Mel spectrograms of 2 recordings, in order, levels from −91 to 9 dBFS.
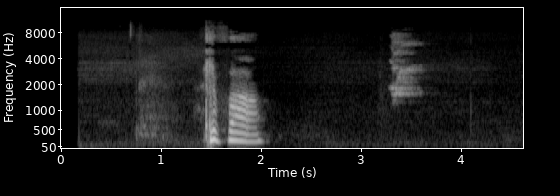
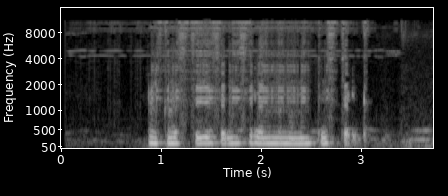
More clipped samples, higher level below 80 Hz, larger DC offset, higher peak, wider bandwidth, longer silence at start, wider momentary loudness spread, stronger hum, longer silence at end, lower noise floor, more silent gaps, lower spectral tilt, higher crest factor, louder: neither; second, -66 dBFS vs -56 dBFS; neither; first, -4 dBFS vs -10 dBFS; second, 10 kHz vs 11.5 kHz; first, 1.45 s vs 0.85 s; first, 23 LU vs 15 LU; neither; first, 1.1 s vs 0.05 s; first, -68 dBFS vs -51 dBFS; neither; about the same, -5 dB/octave vs -5.5 dB/octave; first, 24 dB vs 16 dB; about the same, -23 LUFS vs -24 LUFS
